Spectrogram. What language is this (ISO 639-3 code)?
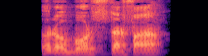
snd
